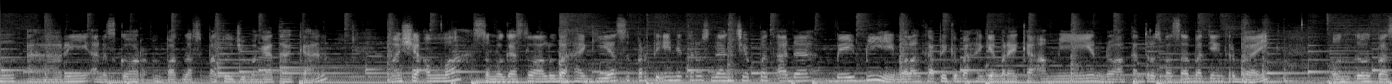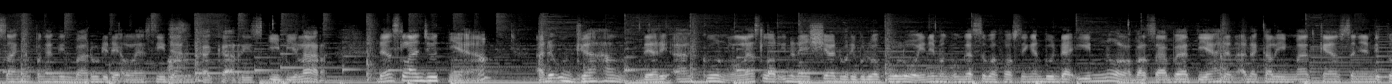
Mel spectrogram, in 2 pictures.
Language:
Indonesian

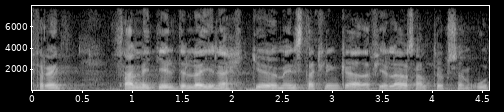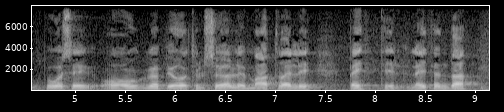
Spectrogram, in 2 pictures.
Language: Icelandic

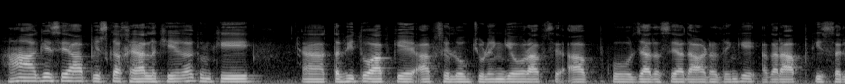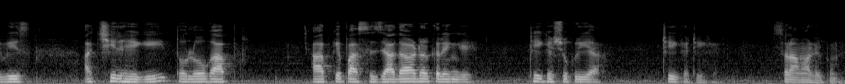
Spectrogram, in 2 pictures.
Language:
Urdu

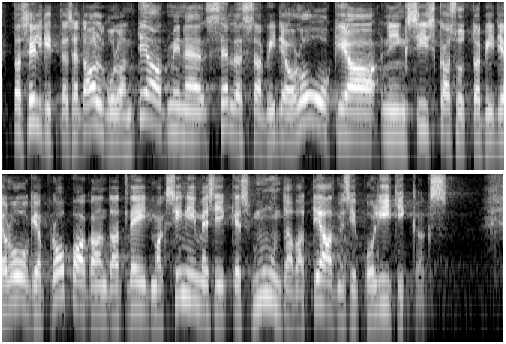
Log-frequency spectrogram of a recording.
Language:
Estonian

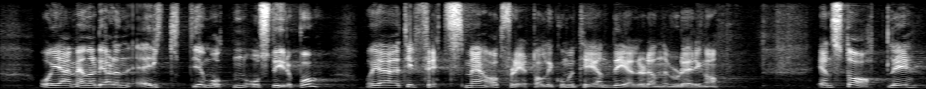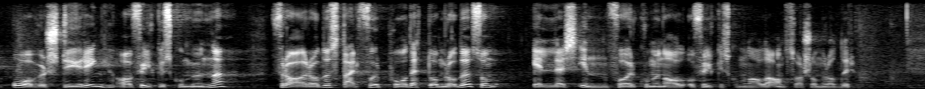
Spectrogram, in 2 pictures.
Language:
Norwegian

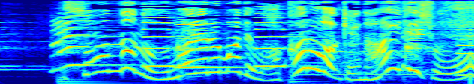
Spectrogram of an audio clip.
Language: Japanese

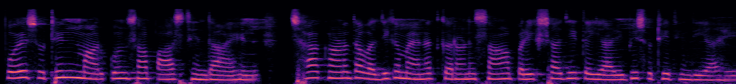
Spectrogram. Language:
Sindhi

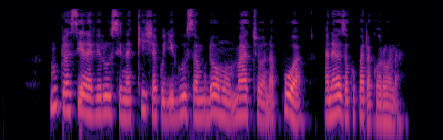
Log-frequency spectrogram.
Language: Swahili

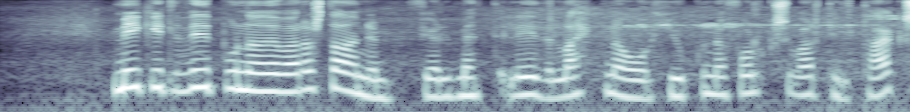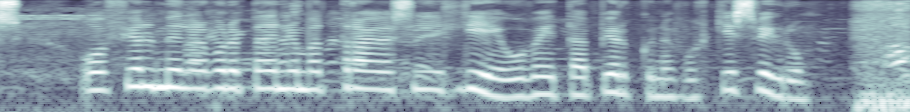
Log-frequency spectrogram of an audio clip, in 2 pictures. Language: Icelandic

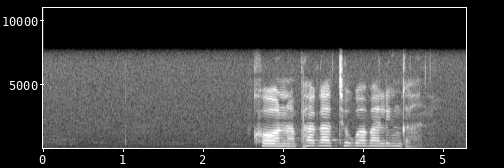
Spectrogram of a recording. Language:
South Ndebele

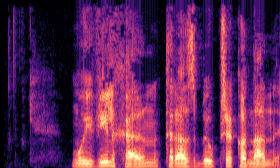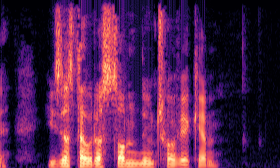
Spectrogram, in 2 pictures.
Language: Polish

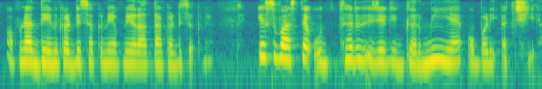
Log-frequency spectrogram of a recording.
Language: Dogri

